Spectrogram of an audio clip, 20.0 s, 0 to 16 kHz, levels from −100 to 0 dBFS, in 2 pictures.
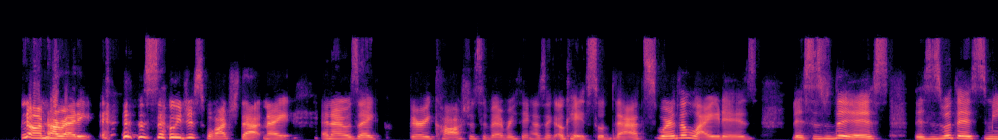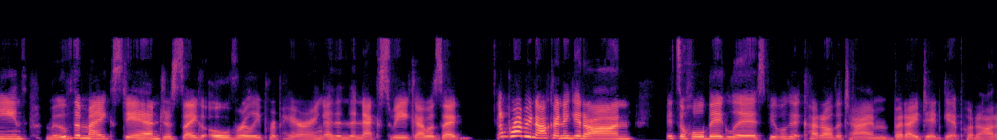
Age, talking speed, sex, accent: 20-39, 230 wpm, female, American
